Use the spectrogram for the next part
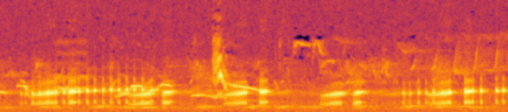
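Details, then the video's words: Frog calling: fast rattling pulsed croaks in runs about a second long, interrupted by short chirps and a rising squeak, with a low steady tone from another caller underneath. "Magical Frog Sounds"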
